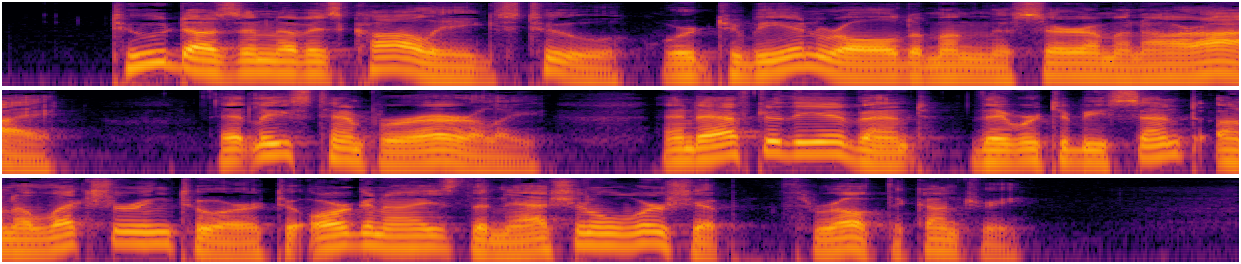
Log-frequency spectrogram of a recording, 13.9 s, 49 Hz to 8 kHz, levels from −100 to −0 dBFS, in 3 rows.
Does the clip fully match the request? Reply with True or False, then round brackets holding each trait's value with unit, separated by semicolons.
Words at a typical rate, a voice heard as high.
False (160 wpm; 110 Hz)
